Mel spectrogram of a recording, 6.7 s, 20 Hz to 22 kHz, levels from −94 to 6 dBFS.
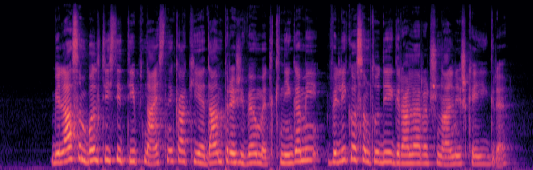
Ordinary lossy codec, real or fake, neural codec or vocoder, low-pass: none; fake; vocoder, 48 kHz, 128 mel bands, Vocos; 19.8 kHz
